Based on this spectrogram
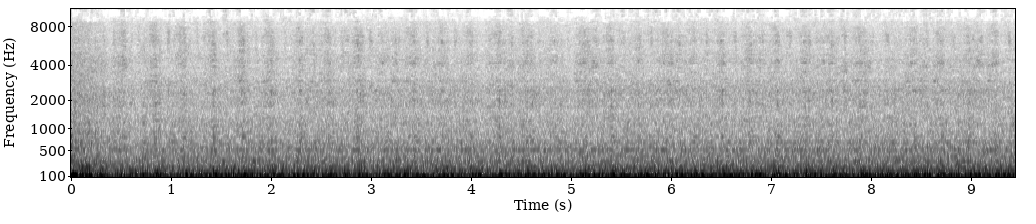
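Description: Cold idle with an uneven, lumpy low rumble that wavers rather than settling; rough idle, cause not evident.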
